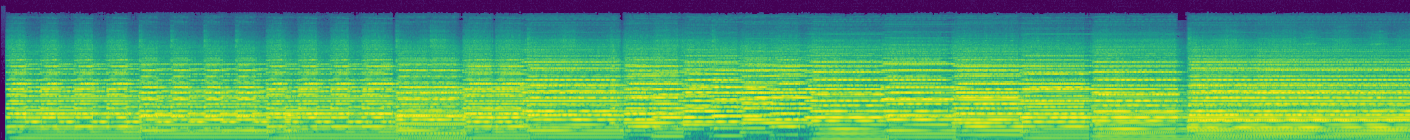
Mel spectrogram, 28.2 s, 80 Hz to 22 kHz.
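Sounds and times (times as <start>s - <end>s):
American pump organ: 0.1s - 28.2s.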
